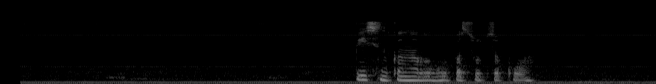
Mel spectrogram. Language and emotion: Russian, neutral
